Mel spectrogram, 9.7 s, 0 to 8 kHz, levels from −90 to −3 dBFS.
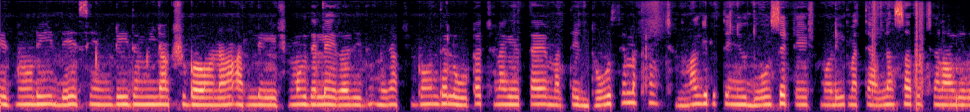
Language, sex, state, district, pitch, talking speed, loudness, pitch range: Kannada, female, Karnataka, Shimoga, 205 Hz, 165 wpm, -19 LUFS, 195-215 Hz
